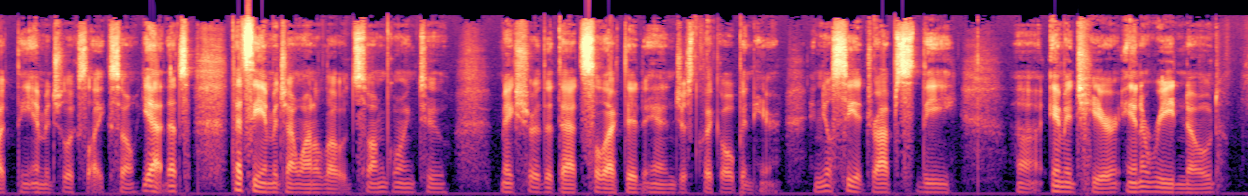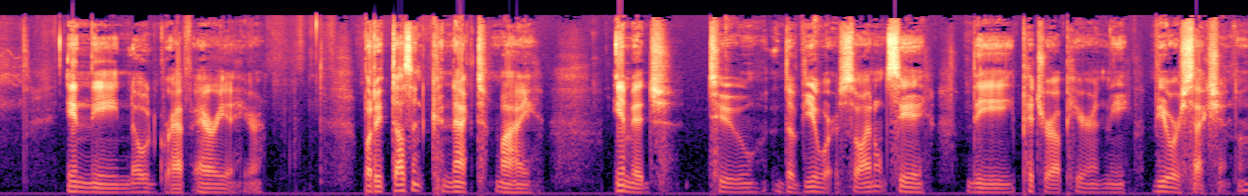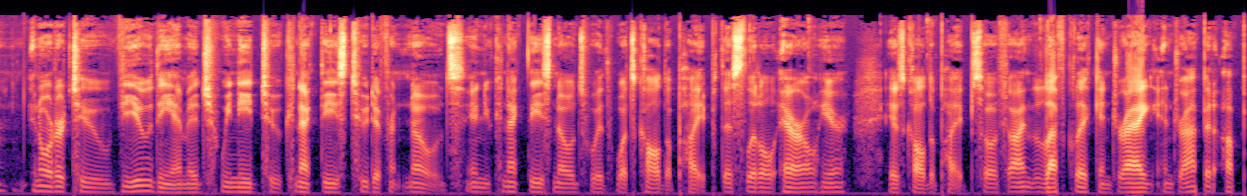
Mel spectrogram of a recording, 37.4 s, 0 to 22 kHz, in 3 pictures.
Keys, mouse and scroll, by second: 7.0 click, 8.8-11.5 drag, 19.8-20.9 drag, 33.1-34.5 drag, 35.5-37.4 drag.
